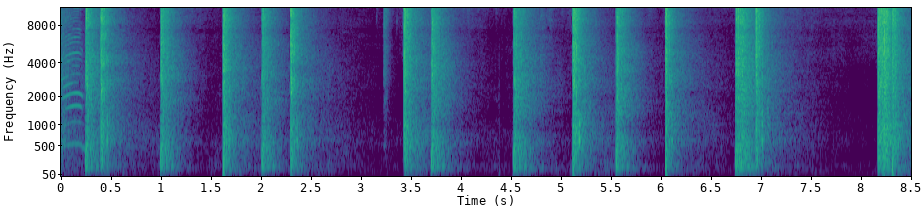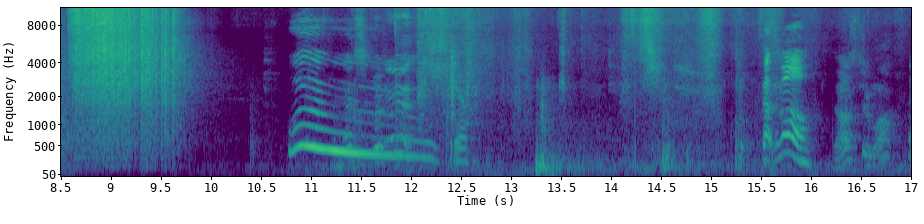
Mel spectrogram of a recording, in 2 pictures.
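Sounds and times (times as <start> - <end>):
fireworks bangs: 0.0 - 7.5, 8.2 - 10.6, 12.0 - 15.9.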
